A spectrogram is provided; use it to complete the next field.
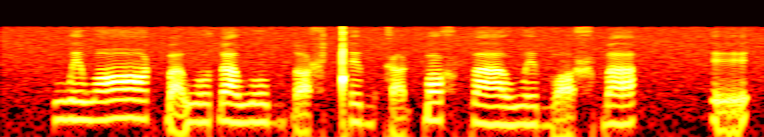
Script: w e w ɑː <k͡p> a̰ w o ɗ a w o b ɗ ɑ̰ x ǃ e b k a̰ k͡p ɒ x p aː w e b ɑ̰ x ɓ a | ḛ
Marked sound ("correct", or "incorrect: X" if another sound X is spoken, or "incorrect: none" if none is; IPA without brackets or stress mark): correct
